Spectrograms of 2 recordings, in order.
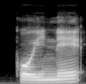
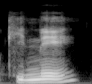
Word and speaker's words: koiné: fue escrito en griego koiné o kiné he oído las dos pronunciaciones por gente que habla griego antiguo que conoce el griego antiguo aquí tenemos un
